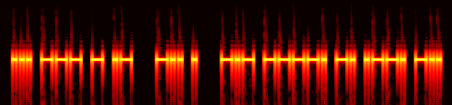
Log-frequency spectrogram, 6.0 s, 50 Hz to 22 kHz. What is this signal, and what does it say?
Morse code, heard as a keyed tone, about 25 wpm, 700 Hz. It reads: SOTA DE K9NPD
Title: SOTA QSO Practice 25wpm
